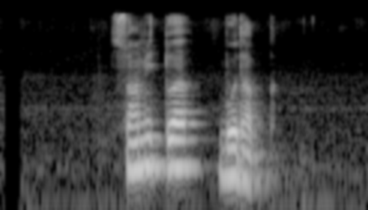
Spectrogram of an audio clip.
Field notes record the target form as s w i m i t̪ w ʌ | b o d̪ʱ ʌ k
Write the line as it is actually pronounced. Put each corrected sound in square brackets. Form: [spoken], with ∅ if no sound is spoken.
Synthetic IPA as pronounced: s w [a] m i t̪ w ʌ | b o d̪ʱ ʌ k

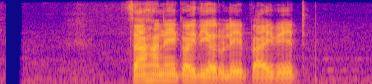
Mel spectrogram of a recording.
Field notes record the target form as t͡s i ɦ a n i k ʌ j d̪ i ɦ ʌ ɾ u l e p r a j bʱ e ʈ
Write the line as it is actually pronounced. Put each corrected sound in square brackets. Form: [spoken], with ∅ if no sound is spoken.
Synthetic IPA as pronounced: t͡s [a] ɦ a n [e] k ʌ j d̪ i ɦ ʌ ɾ u l e p r a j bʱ e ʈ

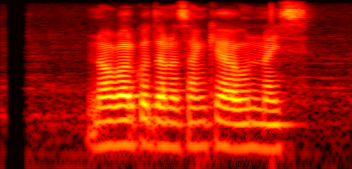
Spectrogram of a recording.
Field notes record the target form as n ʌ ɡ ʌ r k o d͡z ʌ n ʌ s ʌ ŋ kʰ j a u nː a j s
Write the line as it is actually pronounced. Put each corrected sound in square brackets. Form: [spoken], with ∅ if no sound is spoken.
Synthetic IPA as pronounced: n ʌ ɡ ʌ r k o d͡z ʌ n ʌ s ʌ ŋ kʰ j a u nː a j s

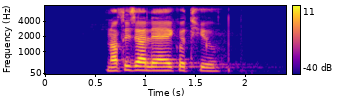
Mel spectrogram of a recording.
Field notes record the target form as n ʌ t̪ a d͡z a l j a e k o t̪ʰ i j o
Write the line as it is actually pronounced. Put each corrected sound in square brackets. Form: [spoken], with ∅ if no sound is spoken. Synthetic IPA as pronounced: n ʌ t̪ [i] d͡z a l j a e k o t̪ʰ i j o

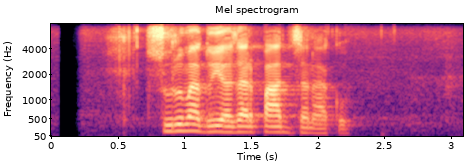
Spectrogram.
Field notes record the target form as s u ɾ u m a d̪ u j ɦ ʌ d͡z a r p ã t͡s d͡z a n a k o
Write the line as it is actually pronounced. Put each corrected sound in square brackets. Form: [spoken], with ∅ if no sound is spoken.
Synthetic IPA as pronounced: s u ɾ u m a d̪ u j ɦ ʌ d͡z a r p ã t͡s d͡z [ʌ] n a k o

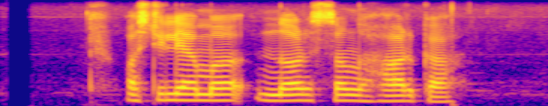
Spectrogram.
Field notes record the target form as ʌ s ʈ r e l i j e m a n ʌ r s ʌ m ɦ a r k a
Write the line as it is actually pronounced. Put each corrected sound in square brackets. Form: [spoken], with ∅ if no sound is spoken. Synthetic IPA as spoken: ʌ s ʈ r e l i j [a] m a n ʌ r s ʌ [ŋ] ɦ a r k a

